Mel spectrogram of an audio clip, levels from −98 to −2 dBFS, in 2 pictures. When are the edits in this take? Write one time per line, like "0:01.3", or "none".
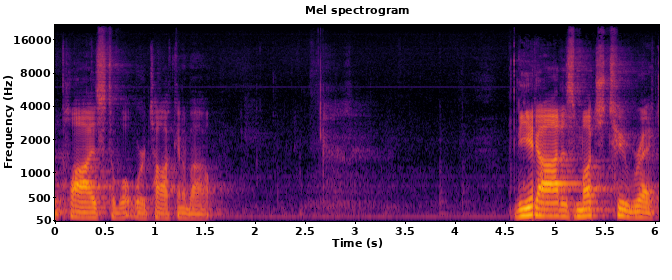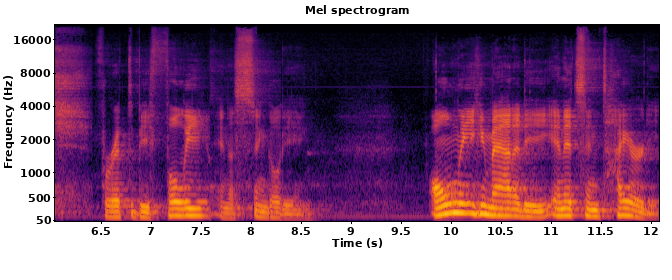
0:04.8
0:06.4
0:07.6
0:08.3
